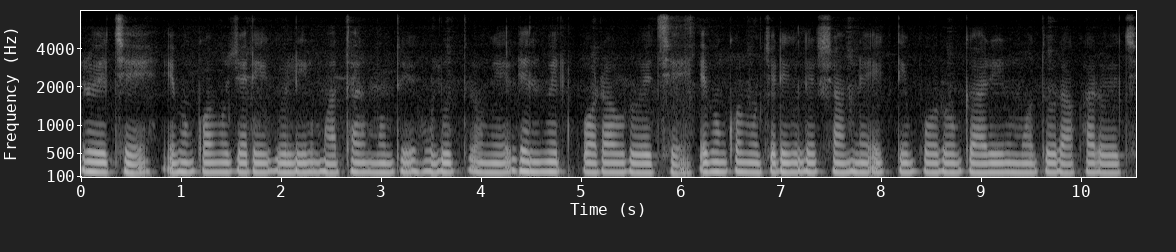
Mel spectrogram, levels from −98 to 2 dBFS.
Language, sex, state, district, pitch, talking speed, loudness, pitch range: Bengali, female, West Bengal, Purulia, 165 Hz, 120 wpm, -33 LUFS, 165-170 Hz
